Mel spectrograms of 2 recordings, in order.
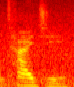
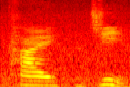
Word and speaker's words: Taiji: still see t-a-i-c-h-i as the common spelling for tai chi but it doesn't really give you an accurate representation of uh the pronunciation because it's not pronounced tai chi it's pronounced tai g the opinion romanization t a i j i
